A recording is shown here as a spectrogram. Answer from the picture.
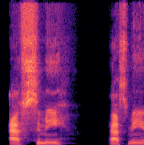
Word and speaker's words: AFSCME: The other ones that are really represented, it's not actually the NEA or the AFT, but AFSCME, AFSCME is how it's often pronounced, and the CWA are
